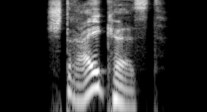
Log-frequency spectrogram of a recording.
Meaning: second-person singular subjunctive I of streiken
- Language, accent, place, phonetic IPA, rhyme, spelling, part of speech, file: German, Germany, Berlin, [ˈʃtʁaɪ̯kəst], -aɪ̯kəst, streikest, verb, De-streikest.ogg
